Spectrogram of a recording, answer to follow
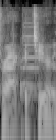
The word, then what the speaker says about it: Recettear: Mispronounce it even slightly, and yeah, it's Recettear. That's the joke.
